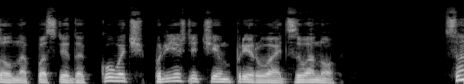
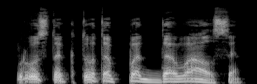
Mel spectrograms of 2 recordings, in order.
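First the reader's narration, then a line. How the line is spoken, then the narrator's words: Proud statement. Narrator (Russian): гордо задрав нос, произнес Рью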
